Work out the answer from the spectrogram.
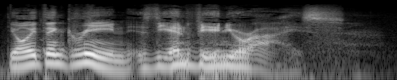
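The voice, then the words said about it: Imitates another person's voice. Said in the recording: “my Macho Man impression ... please stop with your Macho Man impression”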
